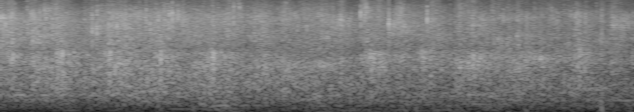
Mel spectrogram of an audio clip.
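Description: A crowd claps steadily in a sustained round of applause, a dense, even wash of many hands with no voices breaking through.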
